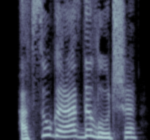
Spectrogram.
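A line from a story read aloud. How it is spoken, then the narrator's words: Suppressing laughter. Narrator (Russian): ответила Джо, стараясь не рассмеяться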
